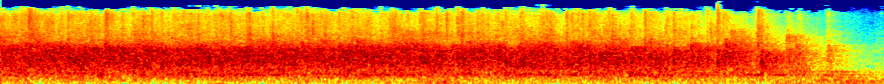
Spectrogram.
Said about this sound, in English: But please would you give a very warm welcome and round of applause to Christopher Lando and Dr. Tony Campolo.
